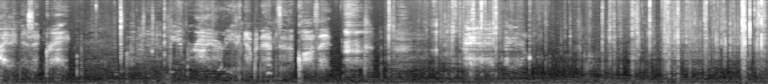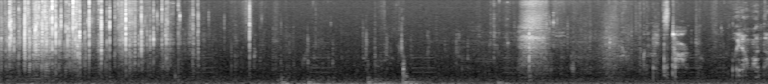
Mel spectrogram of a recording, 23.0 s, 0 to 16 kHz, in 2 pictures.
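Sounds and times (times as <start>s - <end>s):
crinkling and rustling: 1.2s - 2.8s, 5.7s - 21.4s.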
